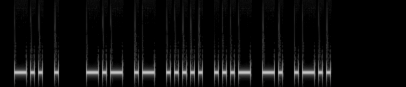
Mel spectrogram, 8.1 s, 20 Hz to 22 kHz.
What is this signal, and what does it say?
Morse code, heard as a keyed tone, about 15 wpm, 700 Hz. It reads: DE KA5VNL
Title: USA Callsign DE Callsign - 6 Characters - 15wpm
